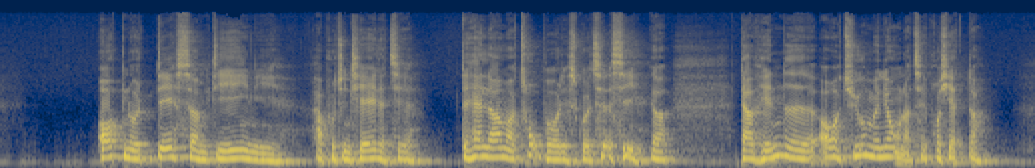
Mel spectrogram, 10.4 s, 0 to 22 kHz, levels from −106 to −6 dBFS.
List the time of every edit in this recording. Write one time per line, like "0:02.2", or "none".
0:04.4
0:06.5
